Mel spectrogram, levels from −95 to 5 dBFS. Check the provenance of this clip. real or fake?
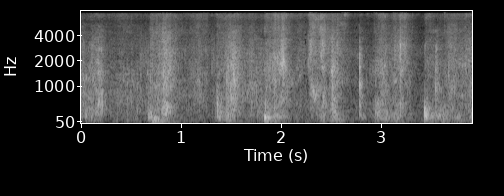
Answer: fake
